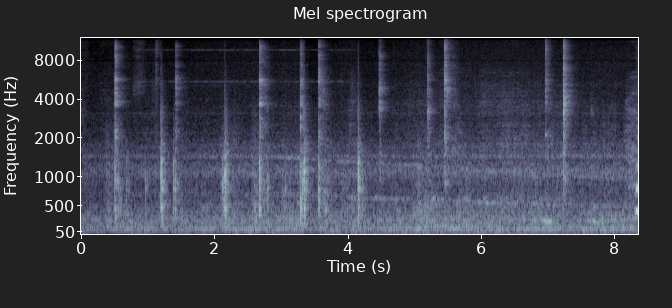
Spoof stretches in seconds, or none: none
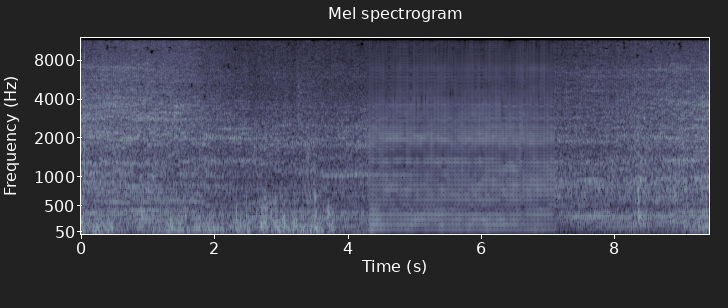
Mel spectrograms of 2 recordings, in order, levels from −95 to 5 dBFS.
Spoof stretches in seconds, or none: 4.3-7.1

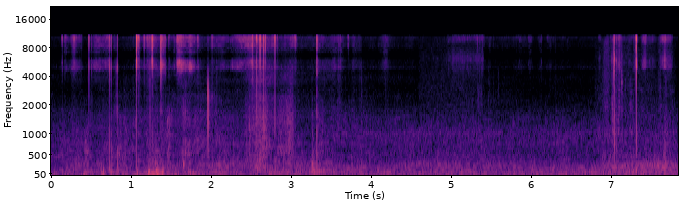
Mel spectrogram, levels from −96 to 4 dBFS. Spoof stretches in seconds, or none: 0.0-4.6; 5.4-6.8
